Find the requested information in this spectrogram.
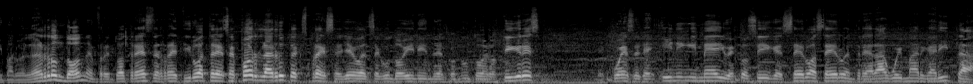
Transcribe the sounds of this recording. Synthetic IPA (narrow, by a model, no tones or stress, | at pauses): imanwelelro̞nd̪o̞ne̞ɱfɾe̞nt̪oat̪ɾesere̞t̪iɾoat̪ɾe̞sepo̞ɾlarut̪aekspɾeseʝe̞βaelse̞ɣund̪o̞iniŋd̪elko̞nxunt̪o̞ðe̞lo̞st̪iɣɾe̞s | d̪e̞spwe̞szd̪ezðeʔinĩŋimeðjue̞st̪o̞siɣe̞se̞ɾoase̞ɾoe̞nt̪ɾe̞aɾaɣwaimaɾɣaɾit̪a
